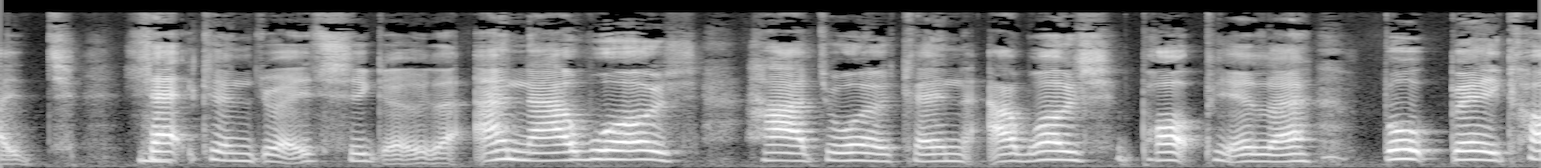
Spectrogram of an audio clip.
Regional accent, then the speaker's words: Bridlington, Yorkshire and the Humber, United Kingdom; moved away as an adult; now in London, United Kingdom; I like Bridlington. It will always be my hometown, but it is small-minded

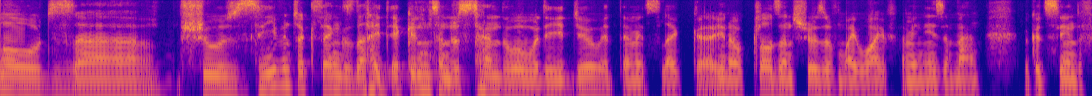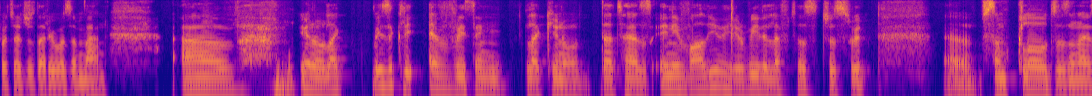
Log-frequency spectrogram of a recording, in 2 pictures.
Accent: Morocco; also born or lived in Kyiv, Ukraine; now in Ireland; I'm originally from Morocco

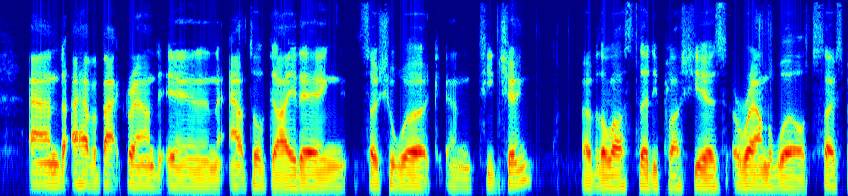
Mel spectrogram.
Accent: Handsworth, West Midlands, United Kingdom; I'm a very proud Brummie. I was born in Handsworth.

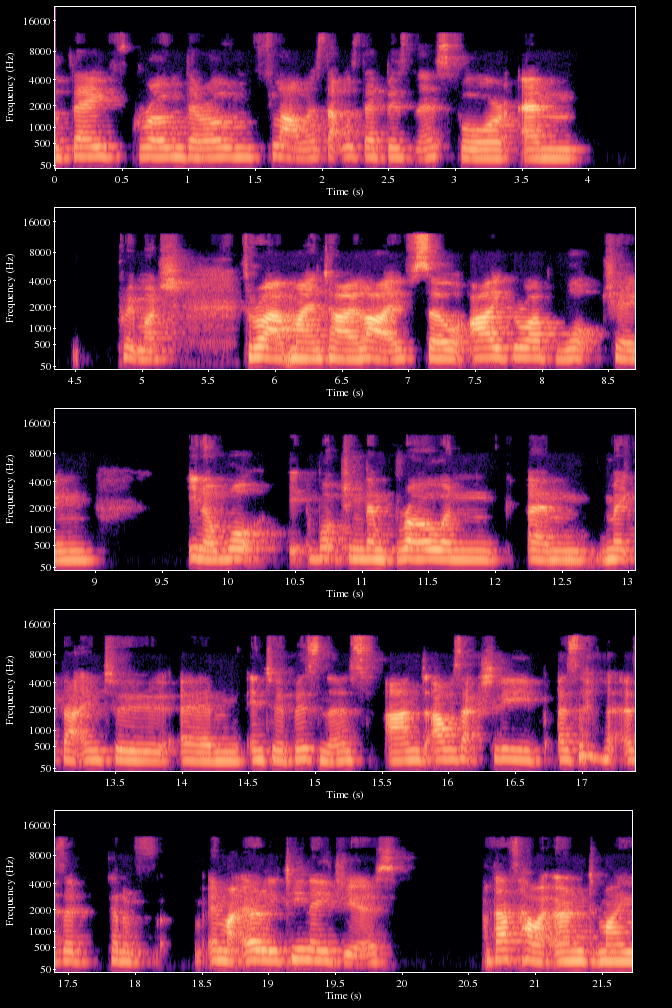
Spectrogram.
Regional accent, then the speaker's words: Poland; moved away; also born or lived in Scotland; growing up in a village, I come from Poland

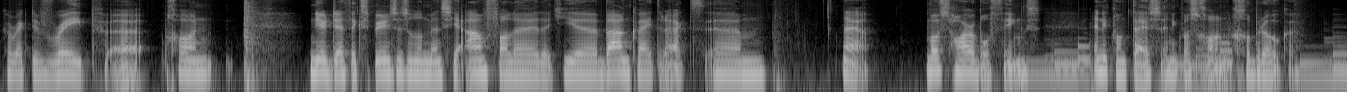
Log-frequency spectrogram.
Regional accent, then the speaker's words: Netherlands; also born or lived in Namibia; Waar ik ben geboren. Hier dus opgegroeid sinds mijn vijfde

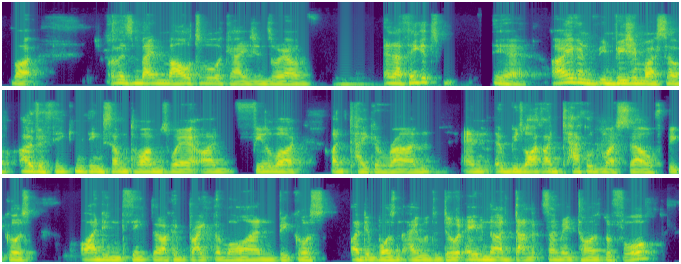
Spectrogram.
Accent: Aberdeen, New South Wales, Australia; also born or lived in Scone, New South Wales; now in Newcastle, Australia; I grew up in a small country town called Aberdeen, which is about an hour and a half north of Newcastle

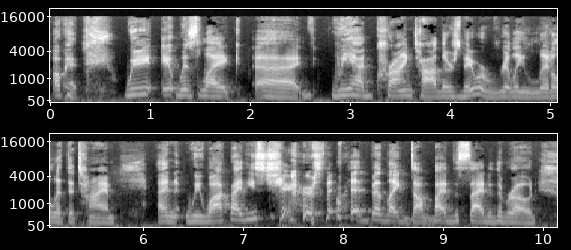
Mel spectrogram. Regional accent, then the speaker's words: Bellevue, Nebraska, United States; So I grew up in Bellevue, Nebraska

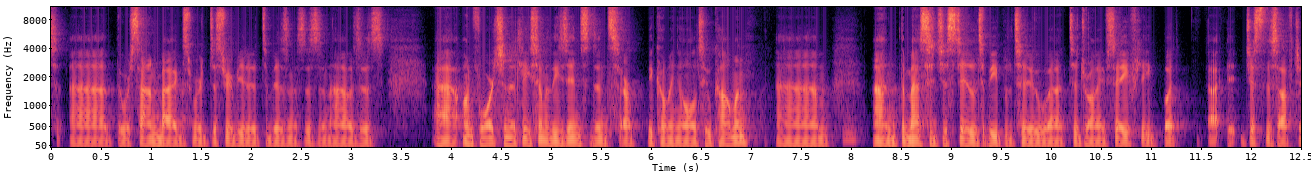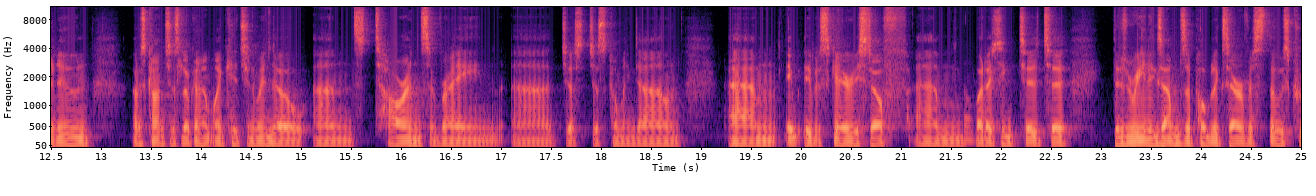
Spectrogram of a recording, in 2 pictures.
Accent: Gorey, Leinster, Ireland; Well, that's Gorey, my hometown

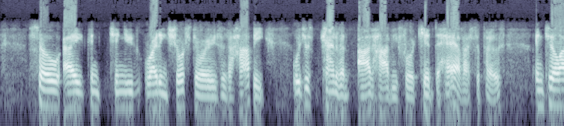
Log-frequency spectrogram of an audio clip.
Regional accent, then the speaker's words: Tennessee, United States; I was a kind of growing up in Tennessee

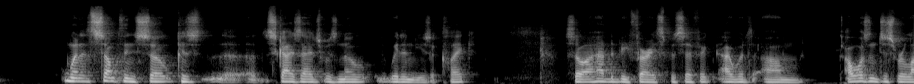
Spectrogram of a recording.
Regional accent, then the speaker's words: Belfast, Northern Ireland, United Kingdom; moved away; also born or lived in United States; I'm from Belfast and I lived in America

